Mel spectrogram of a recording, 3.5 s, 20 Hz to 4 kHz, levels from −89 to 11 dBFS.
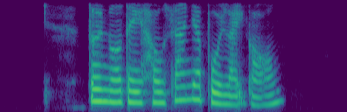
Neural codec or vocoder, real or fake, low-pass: codec, 16 kHz, 16 kbps, FreqCodec, smaller model; fake; 3.6 kHz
